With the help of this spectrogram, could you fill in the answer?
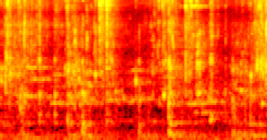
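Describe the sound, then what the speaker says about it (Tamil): Sliced cassava being washed in a basin of water for homemade chips, with steady splashing and sloshing close by throughout and no talk. "கிழங்கு வந்து நம்ம தண்ணியில் போட்டு வாஷ் பண்ணி எடுத்துக்கலாம்"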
